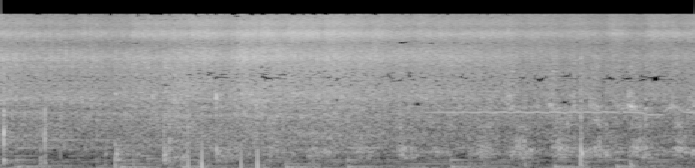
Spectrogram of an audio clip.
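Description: Chopped tomatoes sizzling in hot oil with fenugreek seeds and spices in a kadhai, a steady hiss. A metal ladle knocks and scrapes against the pan several times in the first few seconds as the masala is stirred.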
